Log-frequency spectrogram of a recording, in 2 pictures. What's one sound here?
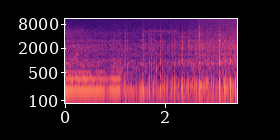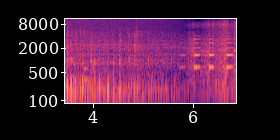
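Rally car tyres spin and scrabble on asphalt.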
